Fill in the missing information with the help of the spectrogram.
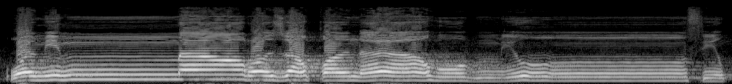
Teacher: Tapi kita masuk dulu ke makhraj fa, kemudian nunnya itu disamar, diikhfakan.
